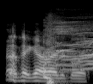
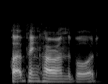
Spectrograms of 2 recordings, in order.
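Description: First: A mock shout on the third go, louder each time; excited shout. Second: Said in the usual way. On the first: Shown as a demonstration. Acting out the soundboard joke for friends with a mock shout. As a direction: belt the punchline of the gag.

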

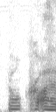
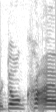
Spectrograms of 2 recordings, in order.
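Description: First: Softly voiced comforting Jesus; hushed, assured comfort to a mourner; quiet reassurance. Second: Imitating an awkward would-be comforter; hurried plea from someone who can't fix it; helpless comforting. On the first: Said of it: "I think he was saying". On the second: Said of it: "I want to fix it, but I can't".

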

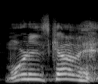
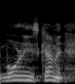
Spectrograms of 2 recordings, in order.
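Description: First: "Morning's coming" pushed out louder with a laugh; laughing insistence. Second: Said in the usual way. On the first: Real, not acted. Pastor assuring the congregation, laughing and louder. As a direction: laugh through it as you insist. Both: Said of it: "still standing here trying to tell you".

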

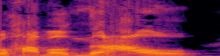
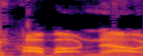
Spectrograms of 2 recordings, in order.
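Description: First: Higher, thick mock Austrian accent; hammed-up Austrian action-star punchline; Arnold Schwarzenegger. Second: Said in the usual way. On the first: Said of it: "in an Arnold Schwarzenegger voice".

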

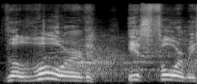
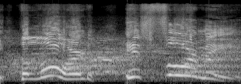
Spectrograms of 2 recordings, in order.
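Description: First: Said in the usual way. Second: Loud, slow shouted declaration; bold declaration. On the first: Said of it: "Come on, say it". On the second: Shown as a demonstration. Pastor leading the congregation, shouting it boldly. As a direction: declare it from the belly. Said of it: "Say it again like you mean it. Boldly".

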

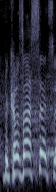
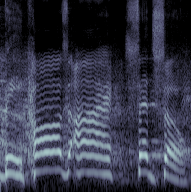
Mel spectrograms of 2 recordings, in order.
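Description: First: Said in the usual way. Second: Slow, drawn-out parental shout; fed-up parent ending the argument; stern parent. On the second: Acted. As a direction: lay down the law like a fed-up parent. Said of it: "What is the answer to "but why".

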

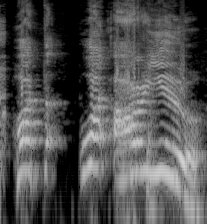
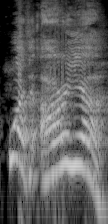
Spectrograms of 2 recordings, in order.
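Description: First: Put-on high, loud, slow halfling sputter in a botched Scottish accent; a garbled Scottish-accented shriek of shock; halfling caught off guard, sputtering in a Scottish accent; bad Scottish accent. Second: Put-on Irish accent retry. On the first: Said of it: "terrible Scottish accent instead of Irish". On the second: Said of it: "instead of Irish".

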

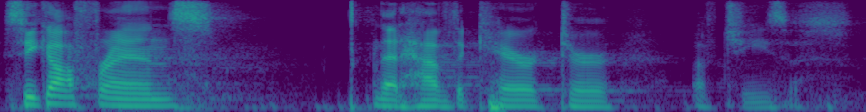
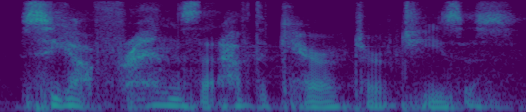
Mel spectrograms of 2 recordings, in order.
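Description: First: Said in the usual way. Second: Soft unvoiced whisper. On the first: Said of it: "repeated line, second whispered". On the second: Shown as a demonstration. Youth speaker repeats the lesson to listeners in a whisper. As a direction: let it sink in as a hushed whisper. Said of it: "repeated line, now whispered".

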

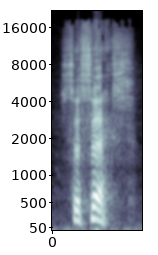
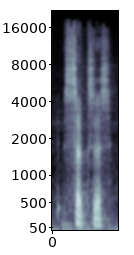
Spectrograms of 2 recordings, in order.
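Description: First: "success" said as suh-SEX, for Sussex; corrected attempt. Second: "success" ending in a plain -ess, quieter and lower; mispronounced attempt. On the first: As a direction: hit "success" higher, ending in a crisp -ex. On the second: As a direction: say "success" low, like a failed try at Sussex. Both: Real, not acted. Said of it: "I can't say this British".

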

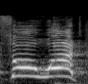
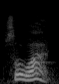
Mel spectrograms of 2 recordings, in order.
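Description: First: A huge high yell on so what; so what, shouted out. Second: Soft, shrugging so what; so what, said softly; quiet so what. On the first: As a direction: fling so what at the crowd. Shouted climax of the sermon. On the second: Quiet repeat after pause. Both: Acted.

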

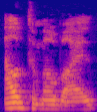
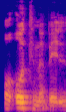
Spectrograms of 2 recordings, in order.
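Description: First: "Automobile" said the Italian way as "ow-to-MO-bee-leh"; Italian pronunciation. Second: "automobile" said the English way as "AW-tuh-muh-beel"; English pronunciation. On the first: Teacher says the Italian word "Automobile" for the student. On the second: Teacher gives the English word "automobile" after the Italian one. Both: Shown as a demonstration. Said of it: "no, in English".

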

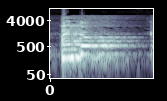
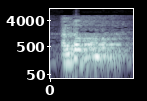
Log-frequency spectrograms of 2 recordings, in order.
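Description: First: Antojo. stated as a settled answer; firm answer. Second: ¿Antojo? asked with a rising tune; puzzled question. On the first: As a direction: confirm Antojo. as if answering your own question. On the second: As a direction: echo ¿Antojo? as a curious question to the class. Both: Shown as a demonstration.

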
